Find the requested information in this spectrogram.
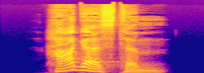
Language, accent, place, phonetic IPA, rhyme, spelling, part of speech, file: German, Germany, Berlin, [ˈhaːɡɐstəm], -aːɡɐstəm, hagerstem, adjective, De-hagerstem.ogg
- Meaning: strong dative masculine/neuter singular superlative degree of hager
